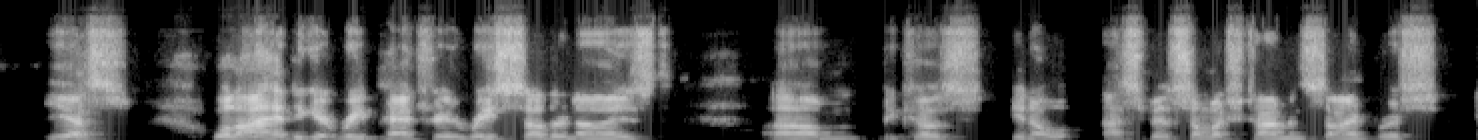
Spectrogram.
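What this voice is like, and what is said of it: Southern American accent. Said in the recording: “I hear your Southern accent.”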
